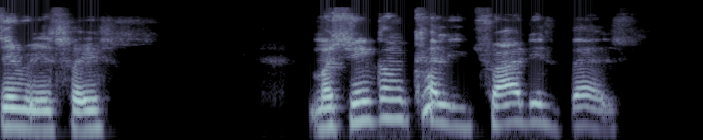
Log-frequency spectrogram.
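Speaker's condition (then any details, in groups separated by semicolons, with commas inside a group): Cerebral palsy; mild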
